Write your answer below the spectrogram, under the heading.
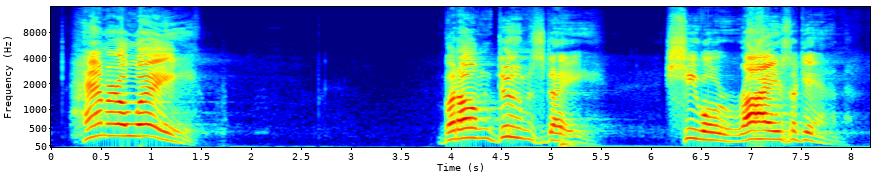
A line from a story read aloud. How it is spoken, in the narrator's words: Luther screamed out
